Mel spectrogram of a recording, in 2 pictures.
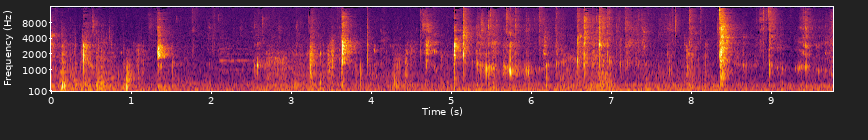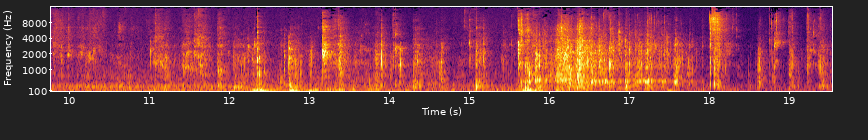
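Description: Close-miked eating of crispy fried chicken: crunching bites of the crust and chewing, with many sharp crackles and mouth clicks, and a denser stretch of noise near the end.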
